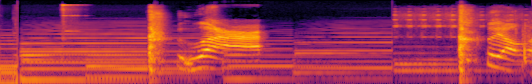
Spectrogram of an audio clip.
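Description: Two sudden explosive bursts, each followed by a voiced exclamation, over background music. These fit sneezes.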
